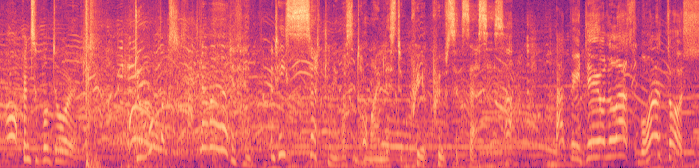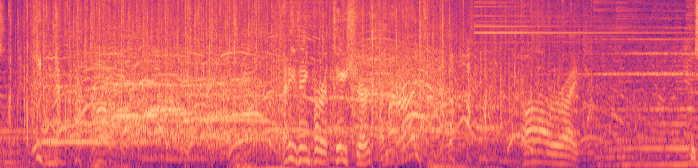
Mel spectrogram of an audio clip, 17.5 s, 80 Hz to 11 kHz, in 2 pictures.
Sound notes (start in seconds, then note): 8.7 applause; 14.0 laughs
